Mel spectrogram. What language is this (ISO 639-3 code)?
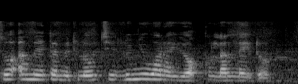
wol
